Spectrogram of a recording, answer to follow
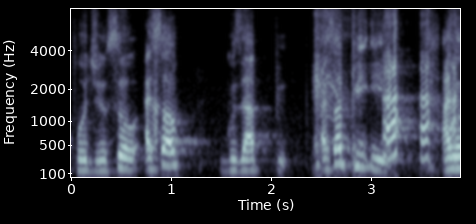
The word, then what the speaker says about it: Guzape: It's Guzape, but in Yoruba language, when there's a P, it's usually P. Yeah, there's a Popola.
